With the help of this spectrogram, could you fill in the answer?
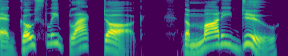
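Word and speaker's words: Moddey Dhoo: The Motty Doo, pronounced Maadoo, is a legendary black dog that haunts Peele Castle.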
